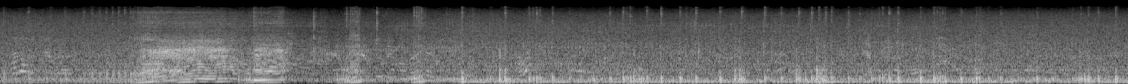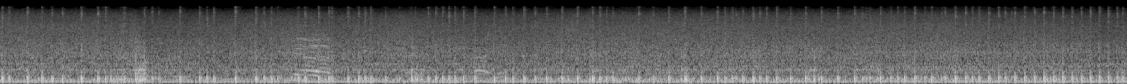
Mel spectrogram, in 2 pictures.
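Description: A motorcycle engine idles and revs in short bursts close by.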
